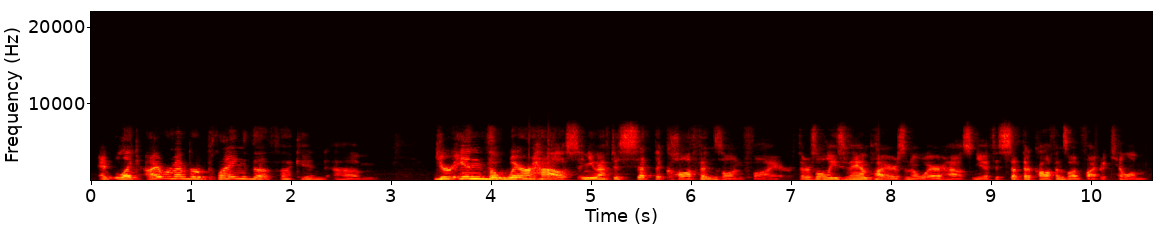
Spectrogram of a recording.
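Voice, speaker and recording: Male podcast panelist, high voice, sarcastic and foul-mouthed, emphatic delivery, slightly muffled lo-fi sound. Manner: emphatic, profane ranting; sarcastic, exaggerating. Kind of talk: opinionated video game podcast talk. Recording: dull, lo-fi online audio.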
